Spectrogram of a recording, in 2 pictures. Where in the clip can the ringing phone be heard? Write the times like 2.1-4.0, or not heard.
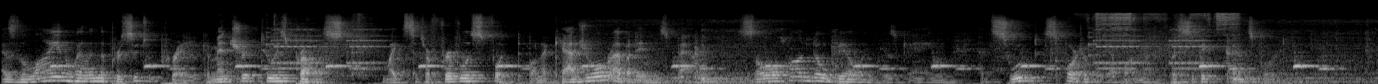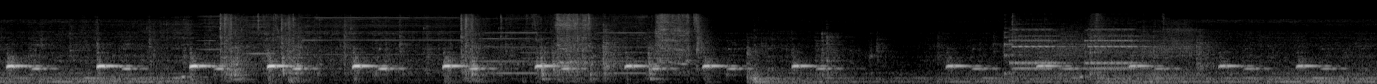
2.6-3.9, 10.8-12.1, 23.8-25.8.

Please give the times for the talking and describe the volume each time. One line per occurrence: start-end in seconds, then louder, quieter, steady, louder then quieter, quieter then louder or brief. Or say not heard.
0.0-13.1 quieter.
